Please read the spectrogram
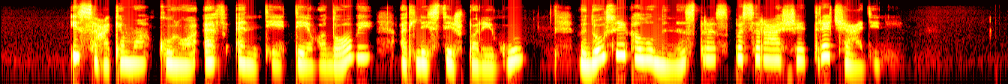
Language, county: Lithuanian, Vilnius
